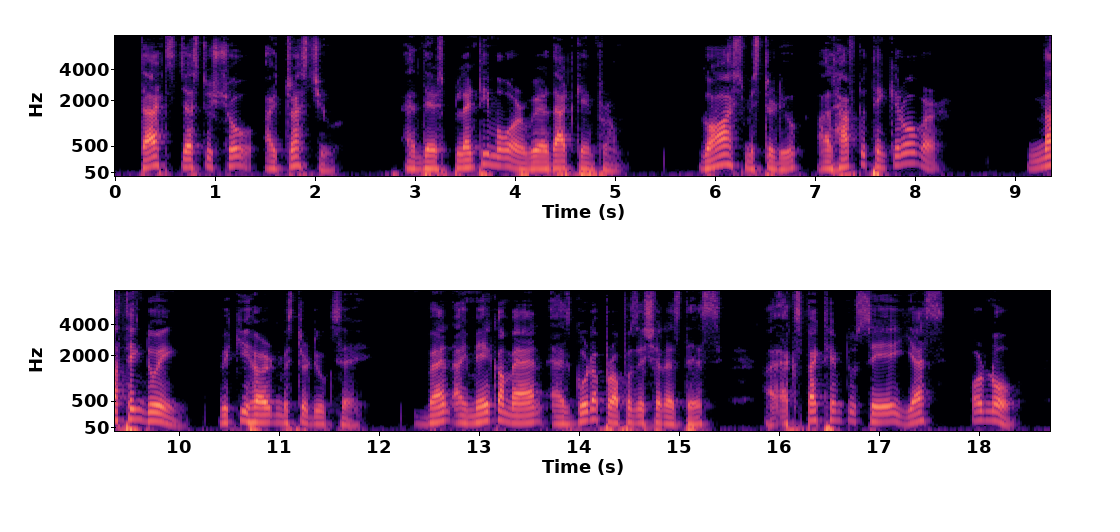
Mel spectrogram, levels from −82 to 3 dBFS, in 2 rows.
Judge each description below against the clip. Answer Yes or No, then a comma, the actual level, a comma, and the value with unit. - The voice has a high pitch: No, low, 120 Hz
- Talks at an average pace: Yes, average, 160 wpm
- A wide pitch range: Yes, wide, 5.7 semitones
